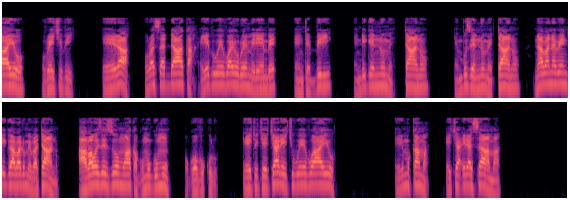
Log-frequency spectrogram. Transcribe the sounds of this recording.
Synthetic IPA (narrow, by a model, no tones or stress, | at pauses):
aːjo̞ | lwe̞ːciβi | eɾa | olwasadːaːka̰e̞̰je̞ːβiwe̞ːβwaːjo̞lwe̞ːmiɾe̞ːmbe̞ː | nte̞biɾi | endiɡe̞nːume̞ | taːno̞ | embuze̞nːume̞tːaːno̞ | naːβaːnaβe̞ːndiɡaːβalume̞βataːno̞̰ | aβawe̞ze̞zo̞ːmwaːkaɡumuɡumu | oɡwo̞ːβukulṵ | eco̞ce̞ːcaːle̞ːciweːβwaːjo̞ | eɾimukama̰ | ecaeɾasaːma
